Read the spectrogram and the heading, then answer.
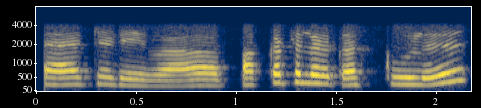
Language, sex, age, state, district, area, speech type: Tamil, female, 30-45, Tamil Nadu, Mayiladuthurai, rural, conversation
